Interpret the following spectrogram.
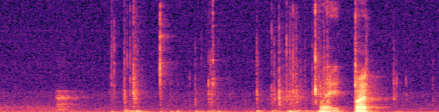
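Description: Computer keyboard keys being typed in scattered strokes: a few clicks about a second in, then a quicker run near the end, the last of them the loudest.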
